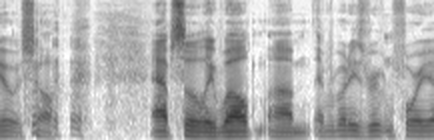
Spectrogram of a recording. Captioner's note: laughs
